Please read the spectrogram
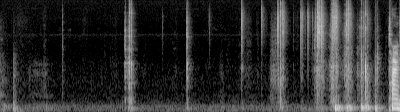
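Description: Steel marbles clicking as they pass one by one through a hand-held marble-gate prototype: single sharp clicks every second or so, coming closer together after about five seconds. The marbles are rolling freely now that the correct, thinner tube is fitted. A voice comes in near the end.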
